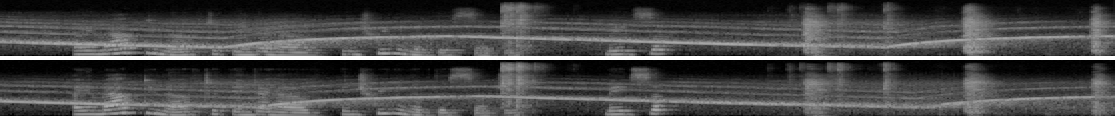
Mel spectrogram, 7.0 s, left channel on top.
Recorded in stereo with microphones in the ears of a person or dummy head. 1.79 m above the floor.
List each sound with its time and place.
0.5 s a woman speaking: 75° right (ahead or behind), 3 m
3.1 s a camera shutter: 25° right (ahead or behind), 3.5 m
5.0 s a whoosh: 40° left (ahead or behind), 1.9 m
